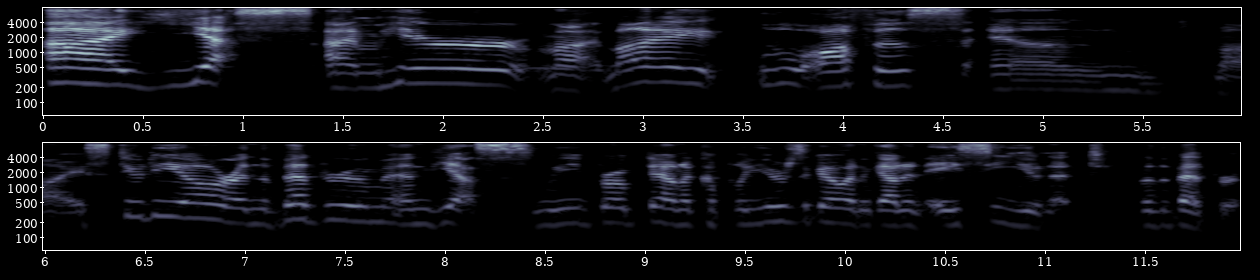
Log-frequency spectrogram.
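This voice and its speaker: A man with an American accent projects a raised voice at a high pitch, in a bright, sharp tone with ordinary pitch variation. His pace is fairly slow, with hardly any pauses. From US Pacific Northwest. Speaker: radio show host. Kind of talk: podcast interview talk. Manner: casual, chatty.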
